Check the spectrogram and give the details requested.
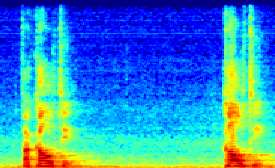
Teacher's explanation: But most of you say faculty, culty. You stress the second syllable.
